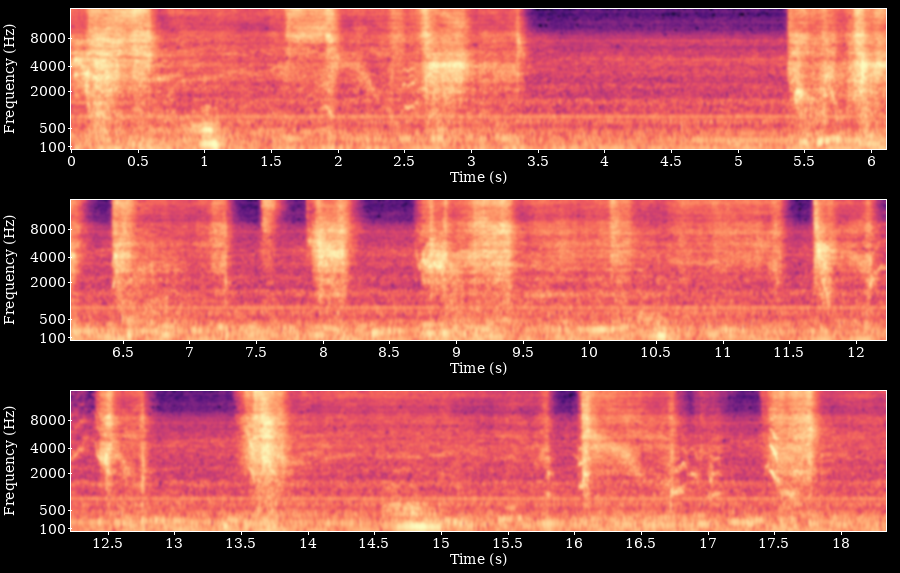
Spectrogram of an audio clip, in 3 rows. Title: cough assist and suction (May 12, 2024)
